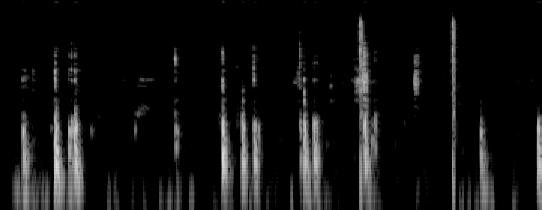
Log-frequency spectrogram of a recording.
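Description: Computer keyboard keys and mouse buttons clicking: about a dozen short, irregular clicks, some in quick pairs, while text is copied and the user switches windows and selects a spreadsheet cell.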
